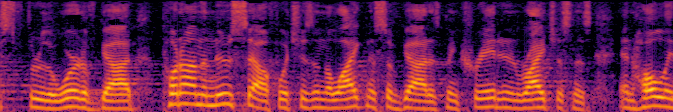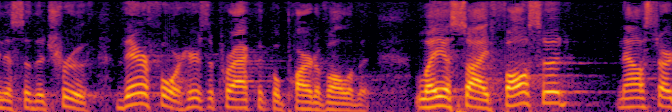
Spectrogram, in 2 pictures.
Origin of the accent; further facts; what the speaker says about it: Pittsburgh, Pennsylvania, United States; when I was growing up in Pittsburgh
